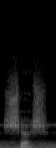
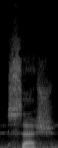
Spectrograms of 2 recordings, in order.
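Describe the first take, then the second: First: The word begins with an sh sound. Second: The word begins with a plain s sound. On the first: The speaker calls it wrong. "not a shesh" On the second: The speaker calls it right. "it's sesh"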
